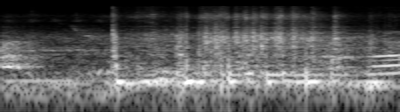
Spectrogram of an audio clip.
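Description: TJean basket air fryer running with french fries cooking inside, almost done. Its fan gives a loud, steady whirring hiss with a low hum, starting about half a second in.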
